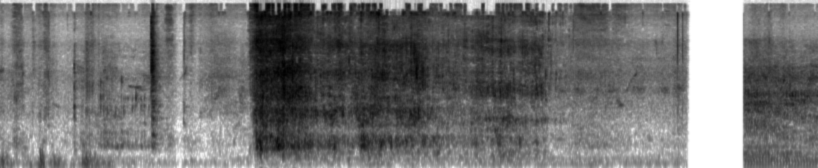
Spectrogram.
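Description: Water gushing and splashing into buckets at a village water point in Gujarat, a loud rushing pour that runs for several seconds, then cuts off briefly before resuming.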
